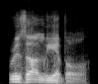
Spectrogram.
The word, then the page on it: resoluble: British English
